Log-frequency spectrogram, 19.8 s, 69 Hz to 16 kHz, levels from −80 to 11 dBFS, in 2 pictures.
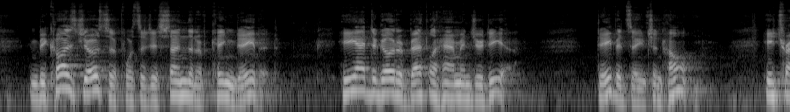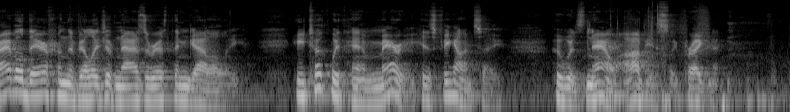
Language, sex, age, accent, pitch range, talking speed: English, male, 60-79, American, 120-150 Hz, 130 wpm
